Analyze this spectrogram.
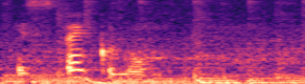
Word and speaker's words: speculum: En este caso es la E, speculum.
